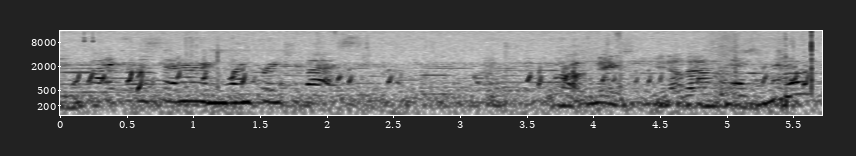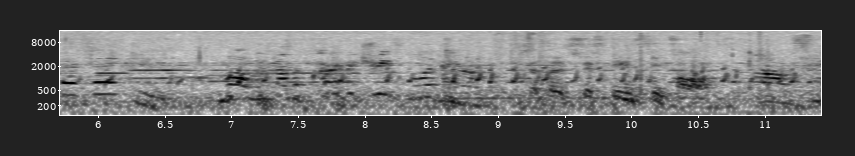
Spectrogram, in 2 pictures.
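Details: Two pet guinea pigs making noise indoors, giving high squeaky chirps and short whistled squeals scattered through the clip, with television speech and music playing throughout.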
